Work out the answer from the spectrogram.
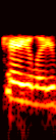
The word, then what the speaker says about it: Kali: Is that right, Callie? That's like Callie. It's Kaylee, but it doesn't matter.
